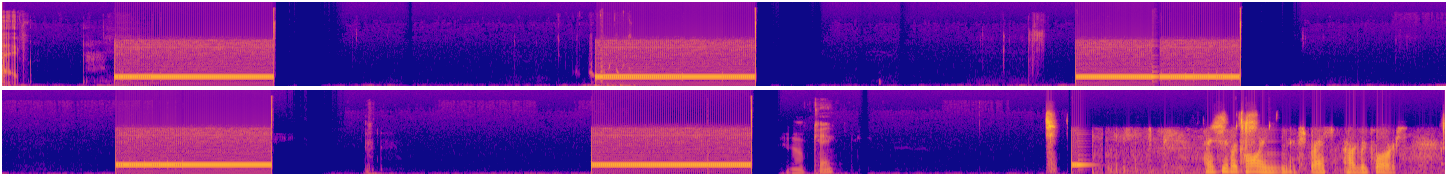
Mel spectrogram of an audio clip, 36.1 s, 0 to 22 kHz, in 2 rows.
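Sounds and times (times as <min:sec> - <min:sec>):
telephone ringing tone while dialing out: 0:01.4 - 0:03.4, 0:07.4 - 0:09.4, 0:13.4 - 0:15.5, 0:19.5 - 0:21.5, 0:25.4 - 0:27.4
speech: 0:33.2 - 0:36.0.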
